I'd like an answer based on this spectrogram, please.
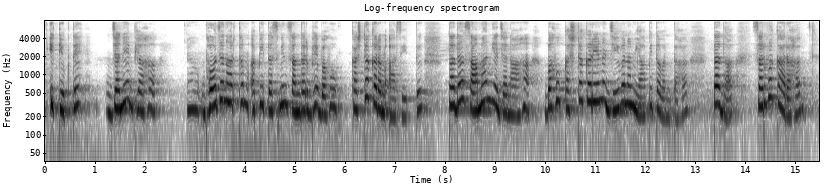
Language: Sanskrit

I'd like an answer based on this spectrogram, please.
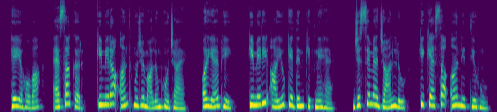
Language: Hindi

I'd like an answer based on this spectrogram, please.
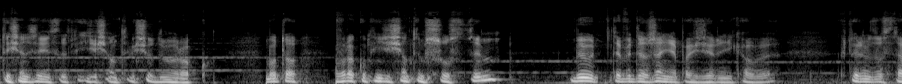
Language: Polish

